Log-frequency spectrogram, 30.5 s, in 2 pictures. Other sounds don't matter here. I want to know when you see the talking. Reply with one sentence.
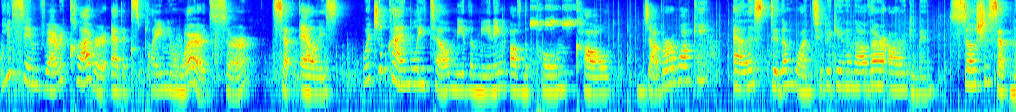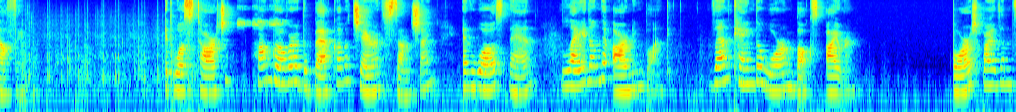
You can hear the talking from 0.0 to 15.7 s, from 17.7 to 25.3 s, from 25.9 to 28.1 s and from 29.5 to 30.4 s.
